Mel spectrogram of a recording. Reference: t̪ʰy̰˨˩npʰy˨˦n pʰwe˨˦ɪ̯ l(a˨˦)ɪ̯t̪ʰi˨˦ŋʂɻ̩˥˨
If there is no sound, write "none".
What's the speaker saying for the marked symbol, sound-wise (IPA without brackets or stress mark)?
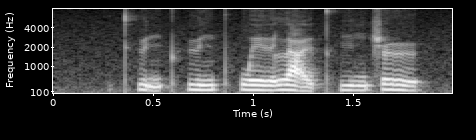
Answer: a̰˨˩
